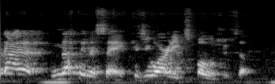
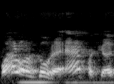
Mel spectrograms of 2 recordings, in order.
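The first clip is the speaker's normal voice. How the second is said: ordinary talk, nothing marked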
